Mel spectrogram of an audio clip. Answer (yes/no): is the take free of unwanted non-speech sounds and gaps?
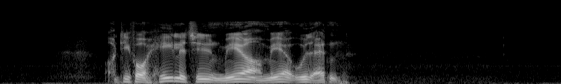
yes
